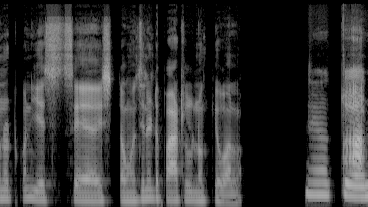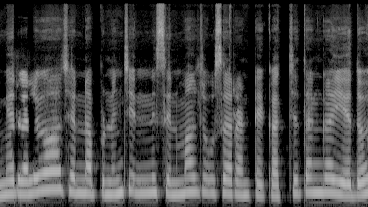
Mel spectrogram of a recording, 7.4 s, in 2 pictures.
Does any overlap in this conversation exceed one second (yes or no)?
no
